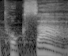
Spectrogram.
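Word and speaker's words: δόξα: 라는 말이구요 헬라 울음은 독사 뭐 우연하게 제 발언이 독산 모도리 등 된 뭐 비슷한 건데 여기서 그 의미는 아니구요 원어 발음 이 독사 라는 것입니다 그런데 이 카 보드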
